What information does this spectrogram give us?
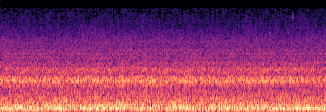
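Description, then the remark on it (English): A steady, rumbling motor engine drones continuously at moderate loudness, a broad low hum with a faint tonal whine, from a medium-sized boat going by, with no speech. “There's a boat going by.”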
